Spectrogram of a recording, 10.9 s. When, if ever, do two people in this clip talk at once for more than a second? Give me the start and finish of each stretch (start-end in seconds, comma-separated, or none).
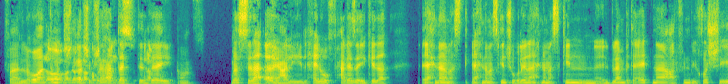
0.6-2.5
